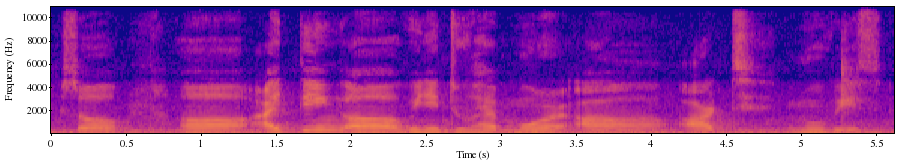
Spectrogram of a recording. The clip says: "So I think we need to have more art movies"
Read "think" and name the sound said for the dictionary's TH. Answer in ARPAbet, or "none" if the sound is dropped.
T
